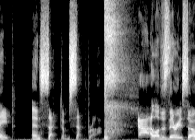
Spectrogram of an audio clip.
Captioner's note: mimics explosion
